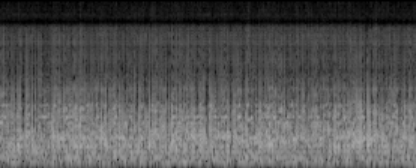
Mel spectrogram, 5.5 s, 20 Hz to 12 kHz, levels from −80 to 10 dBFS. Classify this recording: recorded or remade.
remade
